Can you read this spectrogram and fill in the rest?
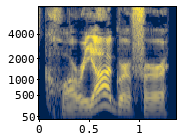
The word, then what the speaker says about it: choreographer: Choreograph as a verb has the accent on the first syllable, choreograph, whereas the person is choreographer, the accent is a little later in the word.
